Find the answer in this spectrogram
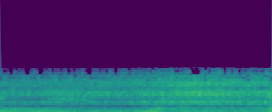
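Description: A motor vehicle engine running, heard as a steady low rumble that eases a little after about a second, with a faint rise in pitch near the middle.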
